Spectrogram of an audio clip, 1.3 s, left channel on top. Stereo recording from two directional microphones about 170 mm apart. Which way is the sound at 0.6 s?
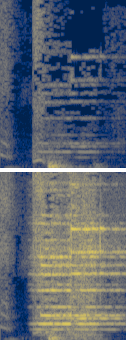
80° right.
